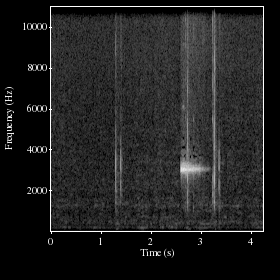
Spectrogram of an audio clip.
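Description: Faint computer mouse clicks as a screen share is started, with a short high tone about two-thirds of the way through, followed by another click.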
